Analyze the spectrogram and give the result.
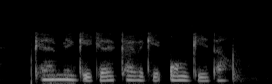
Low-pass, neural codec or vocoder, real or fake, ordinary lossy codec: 7.2 kHz; none; real; Opus, 16 kbps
